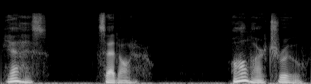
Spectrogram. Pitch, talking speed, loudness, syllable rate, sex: 105 Hz, 115 wpm, -20 LUFS, 4.4 syllables/s, male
